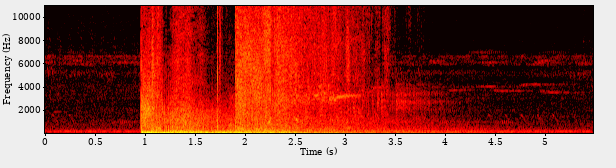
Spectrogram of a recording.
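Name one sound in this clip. An explosion booms nearby, then its rumble slowly fades.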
